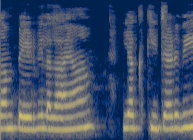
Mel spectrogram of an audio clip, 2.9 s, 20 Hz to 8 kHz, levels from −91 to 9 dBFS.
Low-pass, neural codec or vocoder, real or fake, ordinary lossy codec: 7.2 kHz; vocoder, 44.1 kHz, 128 mel bands every 256 samples, BigVGAN v2; fake; AAC, 32 kbps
